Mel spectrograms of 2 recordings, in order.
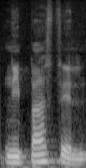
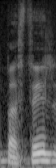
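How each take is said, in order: First: The stress is on the first syllable. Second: The stress is on the last syllable. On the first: The speaker calls it wrong. "no decimos ... ni pastel" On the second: The speaker calls it right. "Decimos ... pastel. ... son agudas"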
